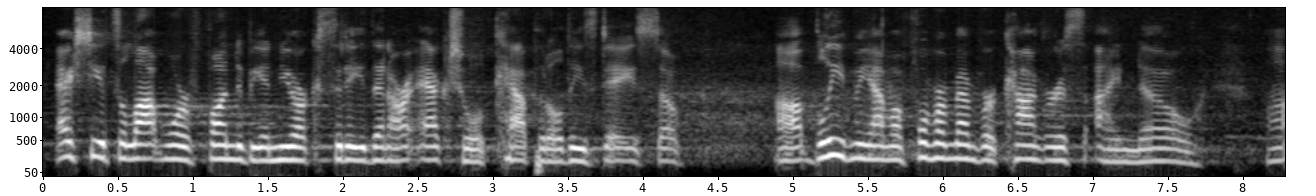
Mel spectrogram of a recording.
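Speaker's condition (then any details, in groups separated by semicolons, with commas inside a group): No condition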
